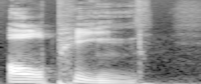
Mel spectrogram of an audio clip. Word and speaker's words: Alpine: Yes, Alpine, although it's pronounced Alpine because France.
